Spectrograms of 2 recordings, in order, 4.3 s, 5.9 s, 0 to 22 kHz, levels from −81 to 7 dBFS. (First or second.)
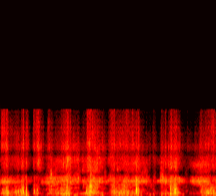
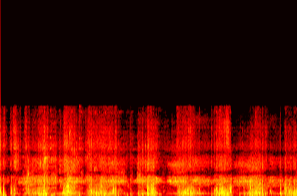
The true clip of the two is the second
